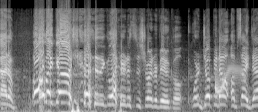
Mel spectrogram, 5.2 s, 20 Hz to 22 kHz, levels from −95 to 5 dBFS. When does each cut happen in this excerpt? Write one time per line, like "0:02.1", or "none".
0:03.8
